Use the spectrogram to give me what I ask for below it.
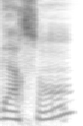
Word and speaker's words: garçons: And the garçons, this one silent. You don't have to pronounce that.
